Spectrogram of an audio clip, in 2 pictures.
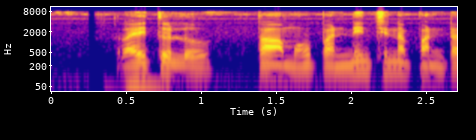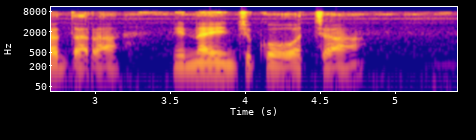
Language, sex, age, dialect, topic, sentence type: Telugu, male, 25-30, Telangana, agriculture, question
